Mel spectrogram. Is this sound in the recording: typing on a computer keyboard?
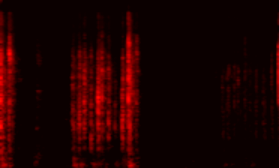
yes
